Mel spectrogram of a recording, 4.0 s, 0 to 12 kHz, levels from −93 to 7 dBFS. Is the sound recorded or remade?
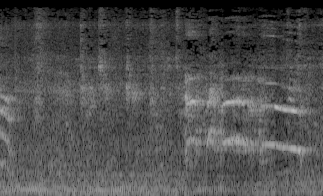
recorded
